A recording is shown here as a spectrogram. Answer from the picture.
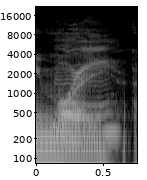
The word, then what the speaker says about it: Morey: It's like Morey. Like a Morey, like money. Like money. – Money Morey. Okay. – Yeah. – Sarah Morey.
